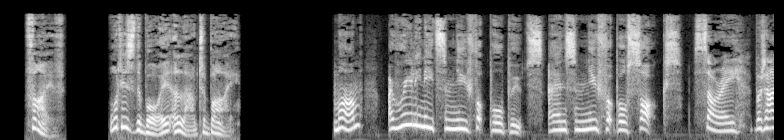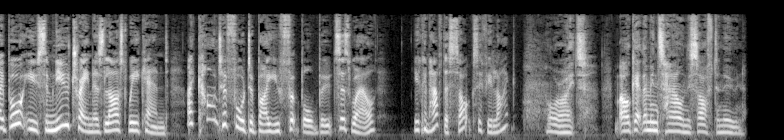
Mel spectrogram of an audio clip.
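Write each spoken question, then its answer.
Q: What is the boy allowed to buy?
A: football socks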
